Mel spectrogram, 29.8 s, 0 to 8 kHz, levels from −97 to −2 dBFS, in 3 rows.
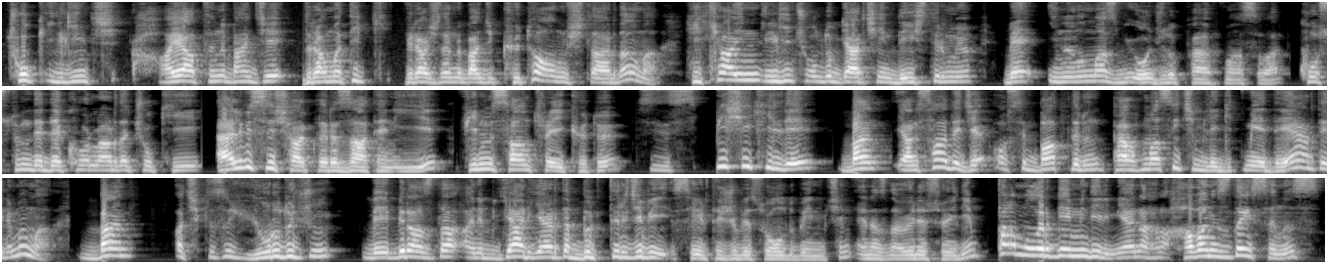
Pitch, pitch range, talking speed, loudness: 175 Hz, 150-205 Hz, 145 wpm, -16 LUFS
